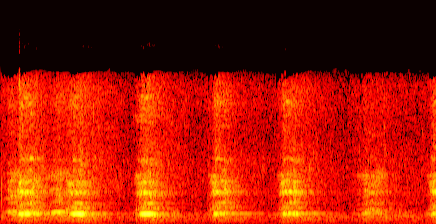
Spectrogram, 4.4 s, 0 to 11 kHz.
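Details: Dogs barking outside a home early on a February 2012 morning, loud even through sealed windows: separate hoarse barks spaced about every half to one second, some doubled, fading between calls.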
